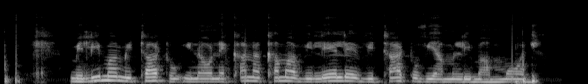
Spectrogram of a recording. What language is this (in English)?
Swahili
